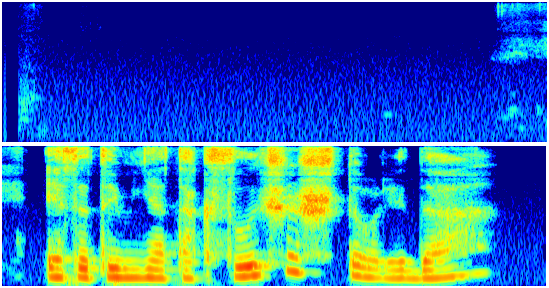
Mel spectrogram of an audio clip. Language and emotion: Russian, neutral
